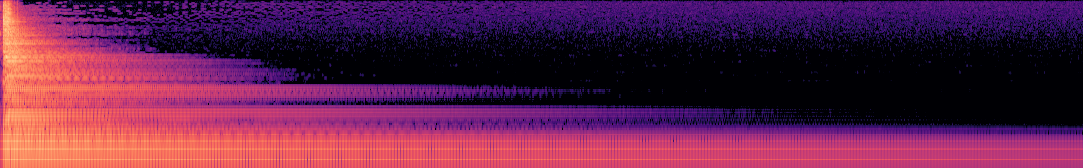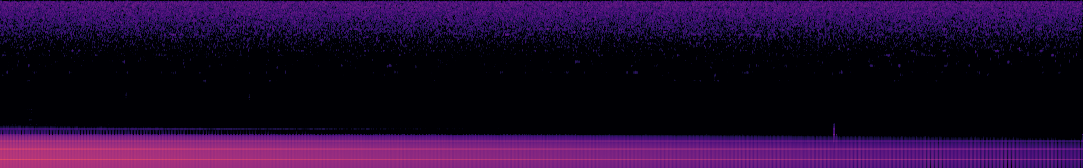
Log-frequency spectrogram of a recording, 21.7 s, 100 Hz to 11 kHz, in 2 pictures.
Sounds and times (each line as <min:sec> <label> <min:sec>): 0:00.0 nylon guitar 0:08.7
